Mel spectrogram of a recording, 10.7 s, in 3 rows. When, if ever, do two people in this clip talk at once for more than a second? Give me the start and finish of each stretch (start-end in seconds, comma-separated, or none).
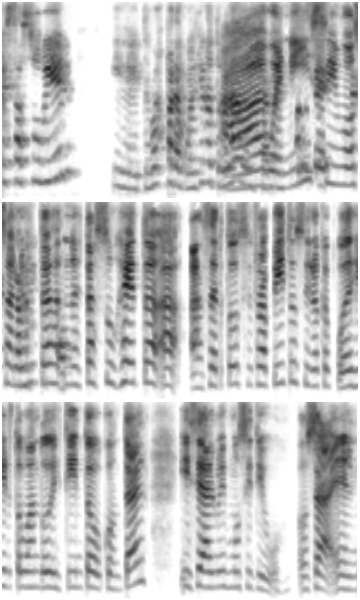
2.2-4.1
